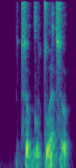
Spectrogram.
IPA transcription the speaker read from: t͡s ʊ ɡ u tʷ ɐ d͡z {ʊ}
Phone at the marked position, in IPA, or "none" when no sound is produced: ʊ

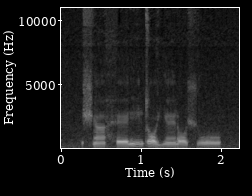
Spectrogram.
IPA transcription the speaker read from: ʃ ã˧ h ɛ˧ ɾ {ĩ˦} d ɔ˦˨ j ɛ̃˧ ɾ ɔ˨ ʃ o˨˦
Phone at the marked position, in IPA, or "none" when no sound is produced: ĩ˦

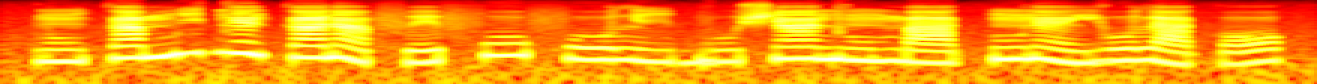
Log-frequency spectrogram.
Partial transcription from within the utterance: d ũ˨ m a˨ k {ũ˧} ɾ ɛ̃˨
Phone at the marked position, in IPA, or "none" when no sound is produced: ũ˧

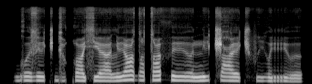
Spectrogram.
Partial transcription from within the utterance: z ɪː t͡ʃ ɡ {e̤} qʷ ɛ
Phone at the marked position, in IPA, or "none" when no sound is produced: e̤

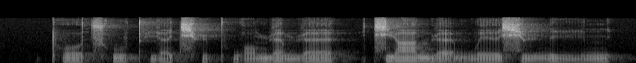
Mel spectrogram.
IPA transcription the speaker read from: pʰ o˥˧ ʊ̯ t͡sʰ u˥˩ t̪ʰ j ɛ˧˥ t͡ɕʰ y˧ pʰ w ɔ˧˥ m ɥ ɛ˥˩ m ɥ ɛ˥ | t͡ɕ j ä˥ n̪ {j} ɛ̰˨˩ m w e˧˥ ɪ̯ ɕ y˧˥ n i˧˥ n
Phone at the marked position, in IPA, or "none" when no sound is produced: ɥ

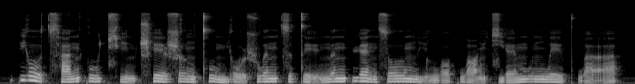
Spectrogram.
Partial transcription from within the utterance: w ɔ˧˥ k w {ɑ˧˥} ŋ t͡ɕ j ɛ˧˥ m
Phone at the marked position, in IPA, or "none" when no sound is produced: ɑ̰˨˩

